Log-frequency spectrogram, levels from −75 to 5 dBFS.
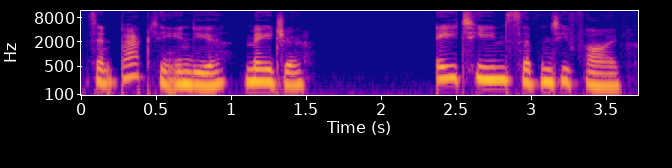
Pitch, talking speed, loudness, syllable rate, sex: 200 Hz, 130 wpm, -16 LUFS, 4.9 syllables/s, female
